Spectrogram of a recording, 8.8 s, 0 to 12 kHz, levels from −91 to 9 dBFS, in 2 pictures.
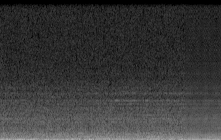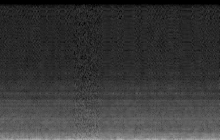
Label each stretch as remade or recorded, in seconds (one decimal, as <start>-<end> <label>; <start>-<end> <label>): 0.0-3.7 recorded; 3.7-5.9 remade; 5.9-6.4 recorded; 6.4-8.8 remade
